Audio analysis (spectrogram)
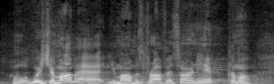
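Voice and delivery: put-on snide, teasing, sarcastic tone. Retelling a prophet taunting kings about their mama's prophets: sarcastic Elisha. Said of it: "he's so sarcastic".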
